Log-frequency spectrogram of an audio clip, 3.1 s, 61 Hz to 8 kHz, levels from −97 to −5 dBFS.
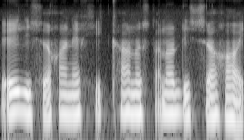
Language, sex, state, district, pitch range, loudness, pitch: Assamese, male, Assam, Kamrup Metropolitan, 145-155 Hz, -18 LUFS, 150 Hz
